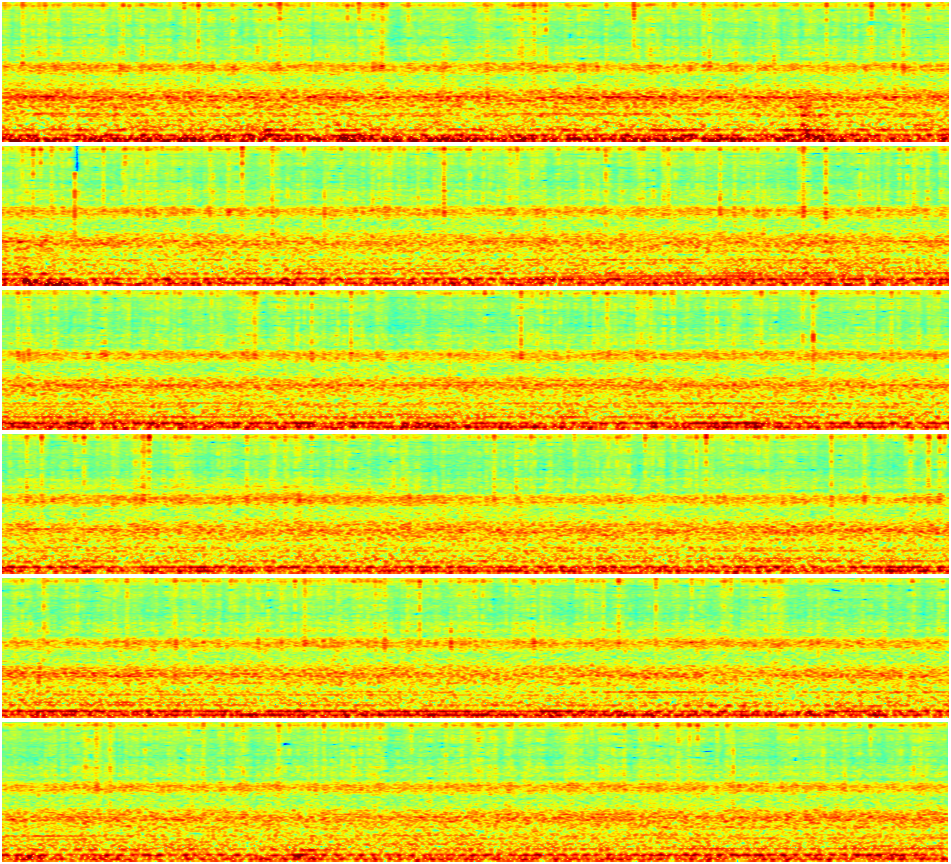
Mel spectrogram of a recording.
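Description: Car driving at highway speed in the rain, heard from inside the cabin: a steady low road and engine rumble with the hiss of tyres on the wet pavement.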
